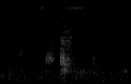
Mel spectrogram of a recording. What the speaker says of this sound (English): I love how the dog calls him out at the end of there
